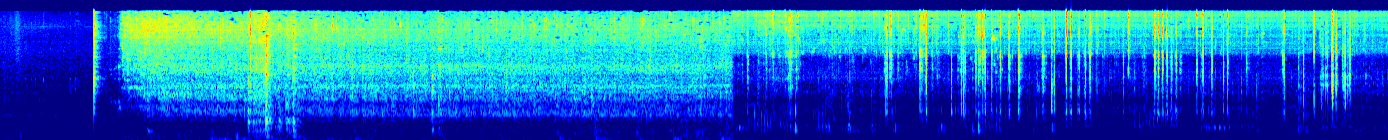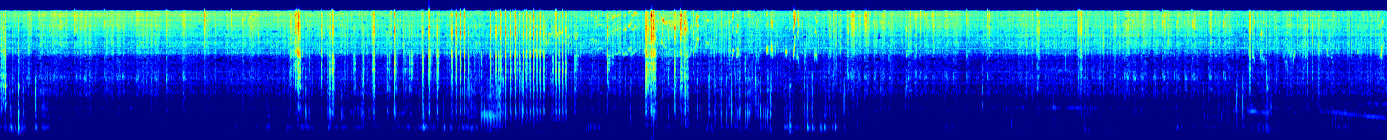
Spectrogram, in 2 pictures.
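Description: Tofu cubes deep-frying in hot oil: a loud steady sizzling hiss starts suddenly about a second in. A quarter of the way through it changes to a lighter sizzle full of crackling pops.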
